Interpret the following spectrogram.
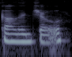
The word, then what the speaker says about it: Kalanchoe: So I just searched it and it's actually pronounced Kalanchoe.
